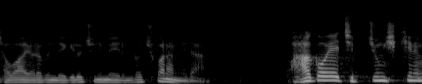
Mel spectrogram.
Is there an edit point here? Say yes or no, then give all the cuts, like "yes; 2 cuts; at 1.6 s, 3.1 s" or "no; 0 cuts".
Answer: yes; 1 cut; at 2.8 s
